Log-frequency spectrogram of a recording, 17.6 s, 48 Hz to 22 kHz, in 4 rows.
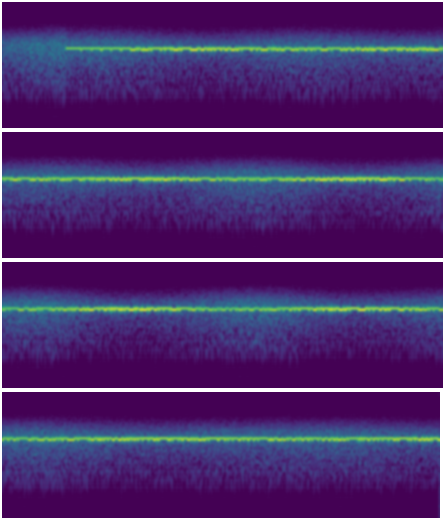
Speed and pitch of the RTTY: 75 baud, 170 Hz shift, 2200 Hz centre

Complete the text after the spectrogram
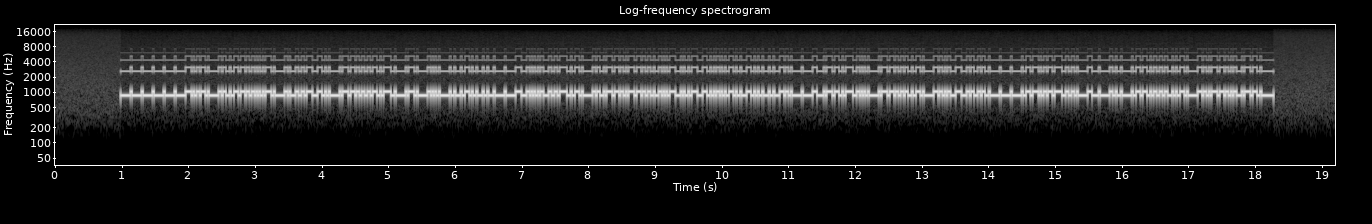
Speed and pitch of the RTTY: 45.45 baud, 170 Hz shift, 960 Hz centre

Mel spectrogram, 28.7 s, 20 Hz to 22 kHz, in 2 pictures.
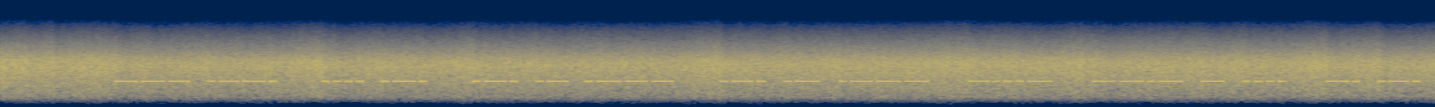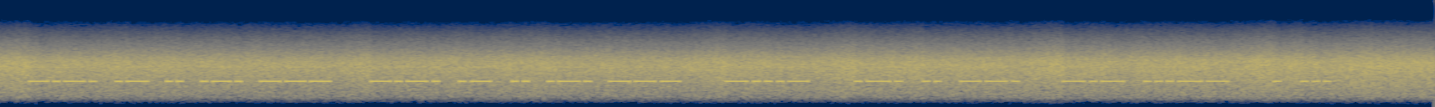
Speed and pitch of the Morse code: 21 wpm, 960 Hz

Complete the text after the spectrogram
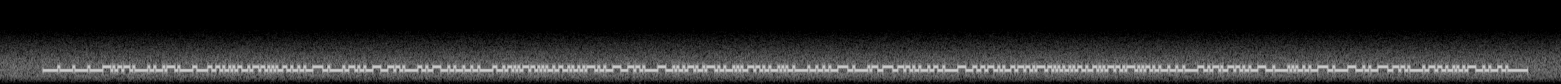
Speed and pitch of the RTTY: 50 baud, 170 Hz shift, 740 Hz centre

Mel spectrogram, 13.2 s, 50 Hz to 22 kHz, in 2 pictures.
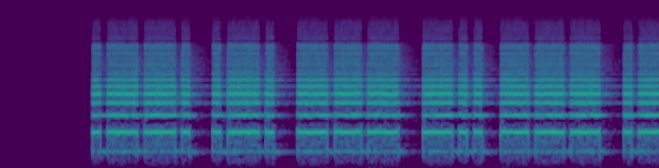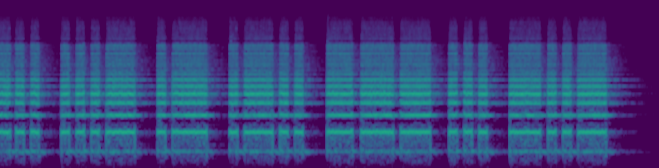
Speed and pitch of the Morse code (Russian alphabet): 16 wpm

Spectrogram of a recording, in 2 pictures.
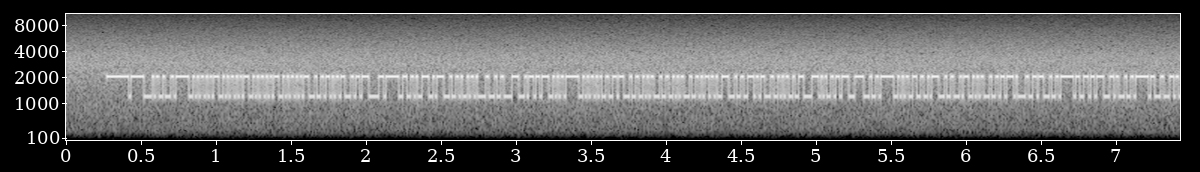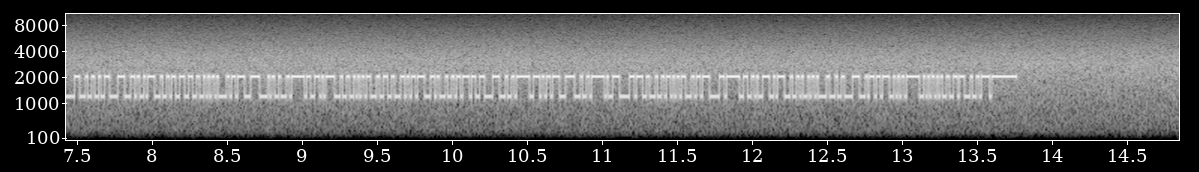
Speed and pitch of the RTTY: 75 baud, 850 Hz shift, 1650 Hz centre

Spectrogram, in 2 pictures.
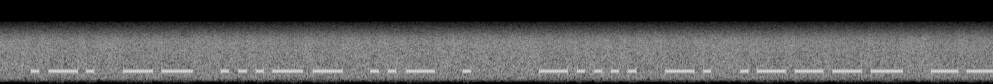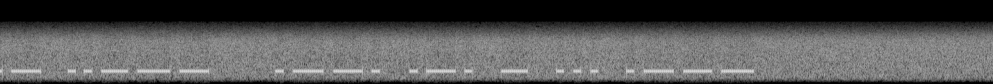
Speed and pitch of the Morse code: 14 wpm, 620 Hz

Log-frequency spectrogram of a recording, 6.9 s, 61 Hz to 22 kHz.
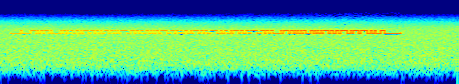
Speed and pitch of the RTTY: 50 baud, 450 Hz shift, 2350 Hz centre

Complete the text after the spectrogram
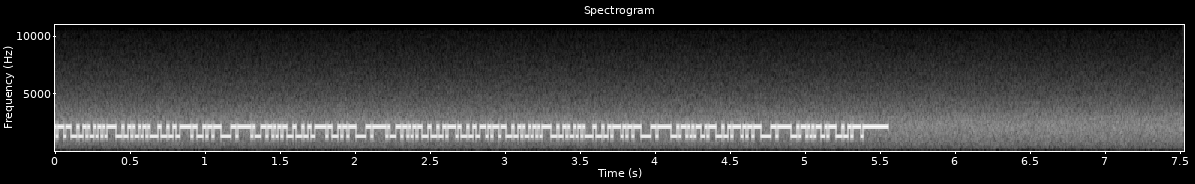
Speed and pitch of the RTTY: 75 baud, 850 Hz shift, 1750 Hz centre

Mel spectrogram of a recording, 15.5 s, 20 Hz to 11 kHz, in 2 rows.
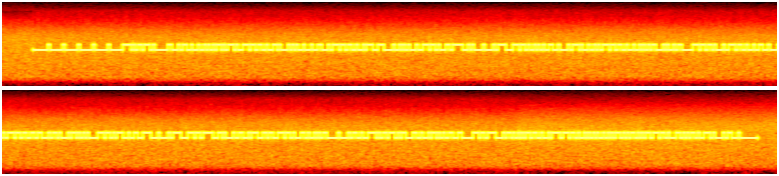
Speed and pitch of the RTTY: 50 baud, 450 Hz shift, 1900 Hz centre

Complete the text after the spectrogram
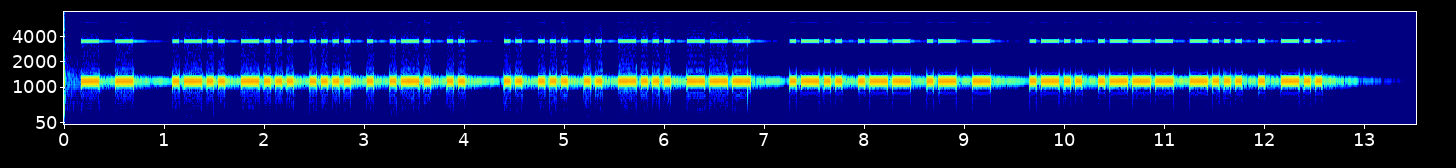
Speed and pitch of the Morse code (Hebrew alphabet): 21 wpm, 1180 Hz

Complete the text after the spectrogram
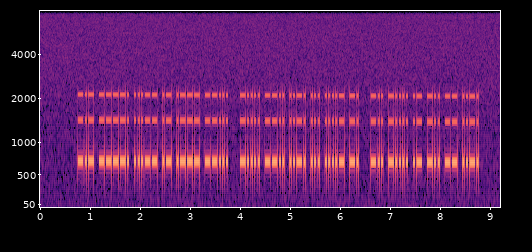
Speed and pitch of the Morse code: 34 wpm, 700 Hz

